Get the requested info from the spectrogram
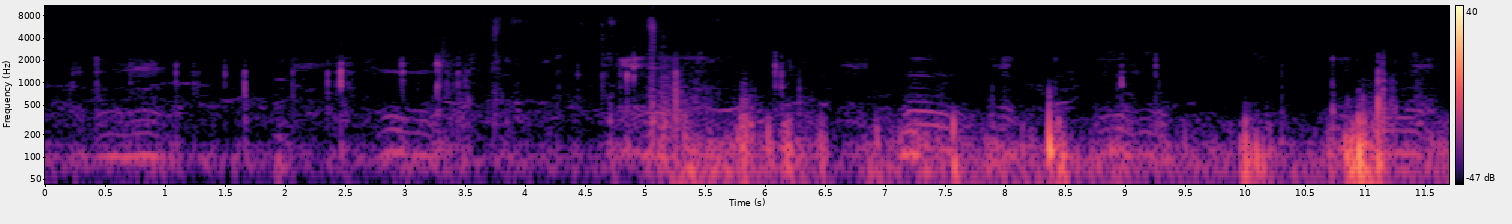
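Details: Red deer; rutting roar; rivalry between males competing for mates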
